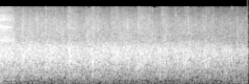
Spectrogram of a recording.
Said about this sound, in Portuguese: Dá uma salva de palmas aí, recebe a profecia em nome de Jesus.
